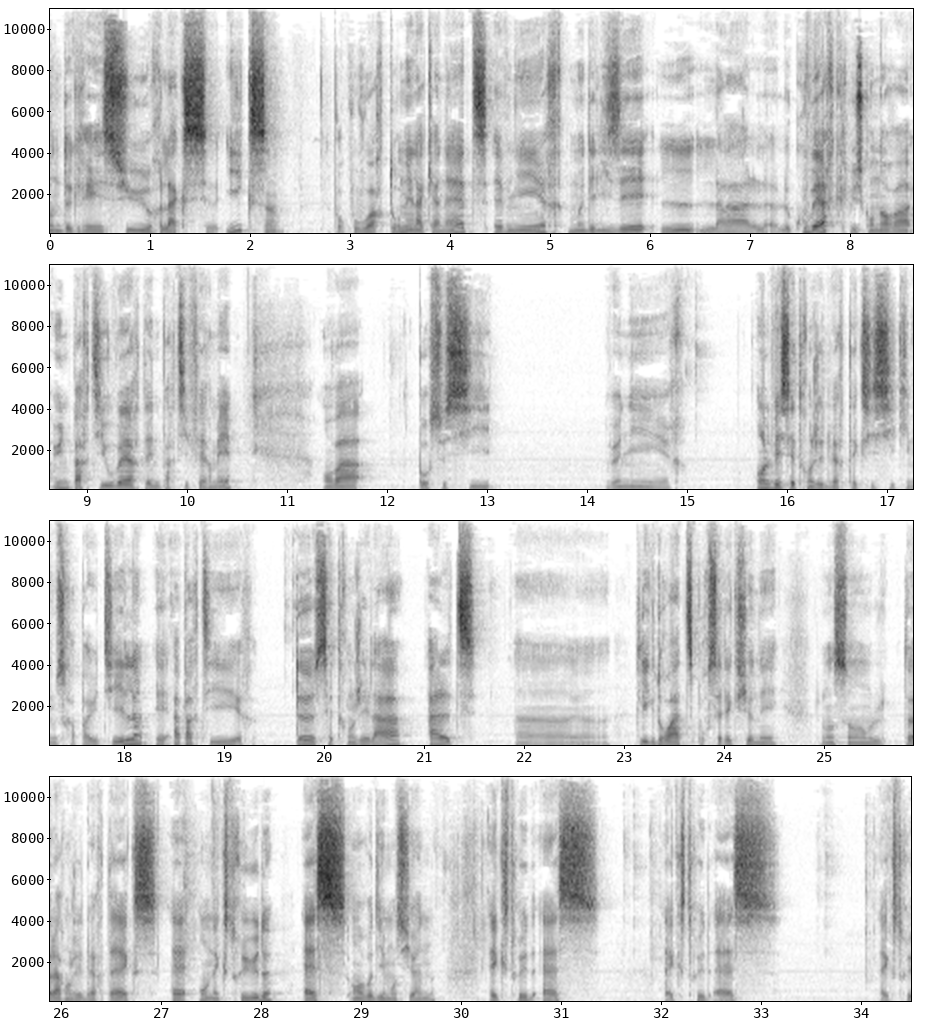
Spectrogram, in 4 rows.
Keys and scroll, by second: 5.3 Tab, 12.2 a, 30.3 e, 32.2 e, 34.2 e.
